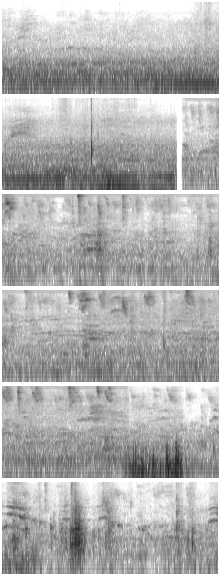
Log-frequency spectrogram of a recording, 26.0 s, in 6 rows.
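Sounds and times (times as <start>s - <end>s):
birds chirping: 5.8s - 26.0s.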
